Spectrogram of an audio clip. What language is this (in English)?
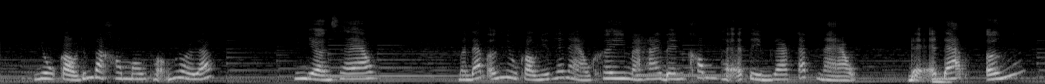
Vietnamese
